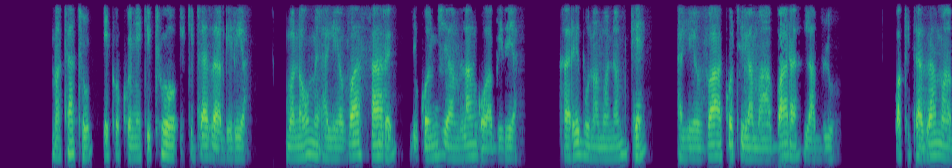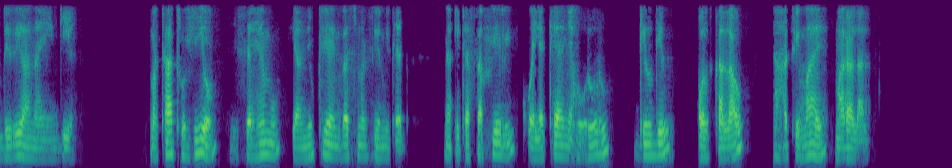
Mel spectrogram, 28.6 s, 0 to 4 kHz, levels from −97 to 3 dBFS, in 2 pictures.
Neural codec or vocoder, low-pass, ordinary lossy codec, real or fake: codec, 32 kHz, 1.9 kbps, SNAC; 3.6 kHz; AAC, 24 kbps; fake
